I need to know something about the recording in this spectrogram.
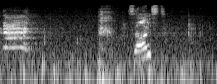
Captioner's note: laughs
